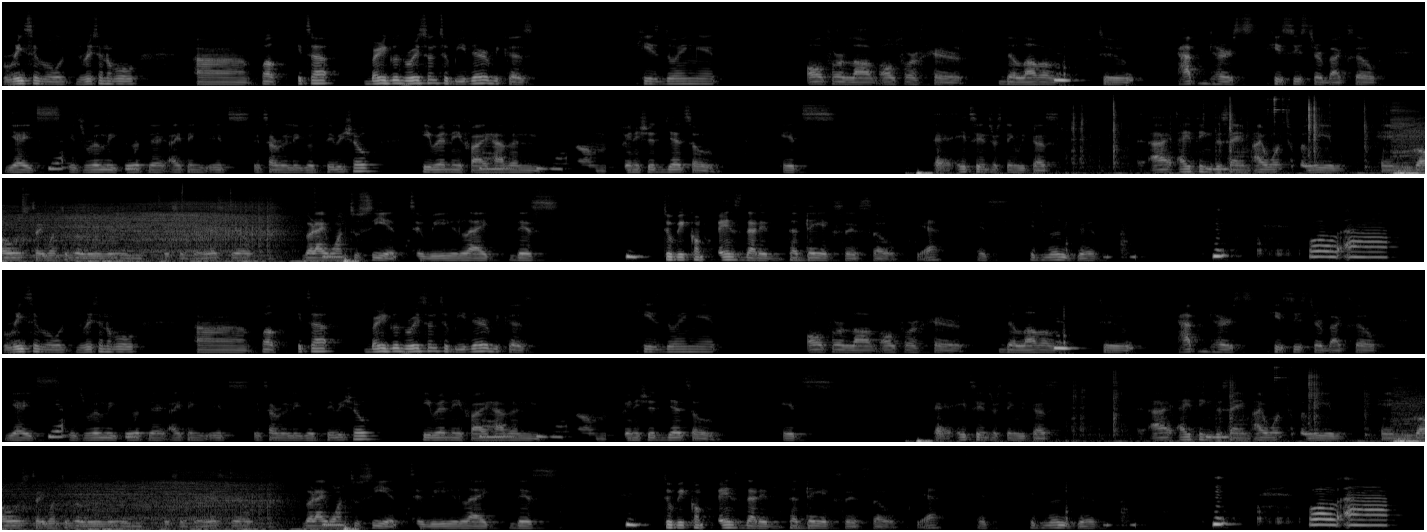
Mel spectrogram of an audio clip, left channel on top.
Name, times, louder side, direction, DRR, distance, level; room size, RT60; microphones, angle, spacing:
voice 1, 0.0-1.7 1.9-3.3 3.6-5.3 6.3-7.2 8.0-9.6 10.0-10.6 11.0-11.3 11.8-13.8 14.3-18.0 18.4-21.4 22.0-22.6 23.5-24.8 25.6-27.7 28.0-34.0 35.1-37.8 38.2-38.3 38.7-39.7, left 2 dB, 25° left, 0.7 m, -43 dB
voice 2, 19.0-19.7 26.3-26.5 31.7-31.9 34.7-34.9 39.0-39.1 39.5-39.6 40.6-40.7 41.0-42.3, right 2 dB, 55° right, 1.2 m, -37 dB
sound 1, 23.3-31.9, left 2 dB, 60° left, 1.6 m, -44 dB
22.5 x 13.5 x 2.7 m
head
